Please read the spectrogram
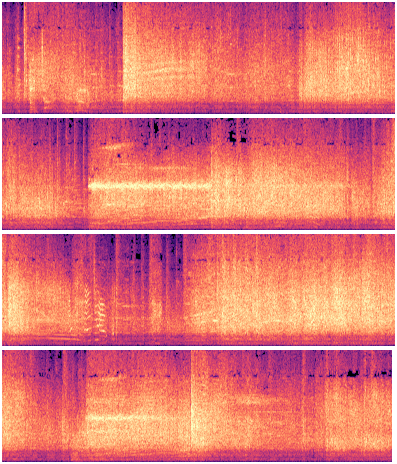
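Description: Anime battle sound effects: long hissing rushes of noise that swell and fade several times, with a high steady ringing tone twice, over music.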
